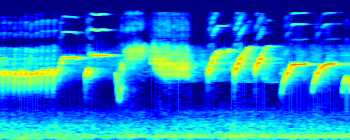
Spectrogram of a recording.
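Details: Canary singing a master song meant for training young birds and stimulating song. A quick trill gives way to looping upward-sweeping whistles, repeated in slurred, rising phrases, with a faint low background hum.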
